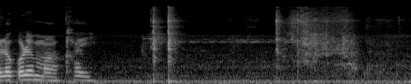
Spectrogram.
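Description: A metal spoon scrapes and clinks against a steel bowl while mixing.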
